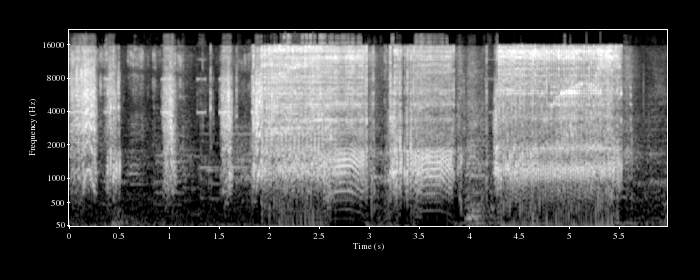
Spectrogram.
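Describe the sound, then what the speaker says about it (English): Cordless impact drill boring into material, a loud whining motor broken by short pauses, with a rapid rattling hammer action kicking in during the sustained runs. "when I'm drilling, you can actually hear the hammer kick in"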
